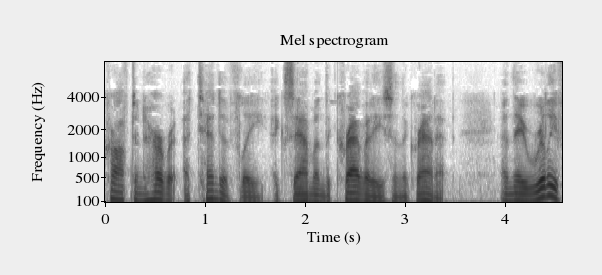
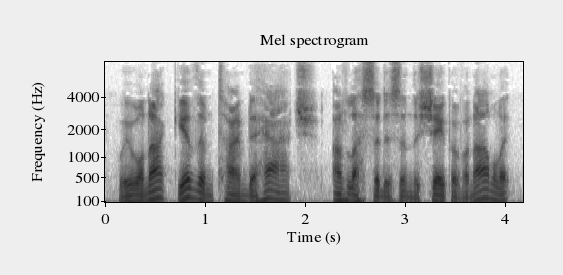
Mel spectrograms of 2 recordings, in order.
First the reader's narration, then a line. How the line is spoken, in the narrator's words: replied Pencroft merrily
